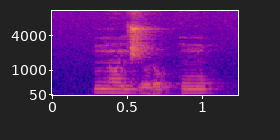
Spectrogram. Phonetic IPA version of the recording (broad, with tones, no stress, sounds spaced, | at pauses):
n ɔ̃˦ d͡ʒ o˧ ɾ o˦ kʷ ũ˦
